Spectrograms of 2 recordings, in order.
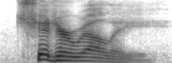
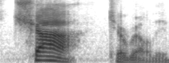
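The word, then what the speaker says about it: Ciattarelli: It's we have this thing in New Jersey with Mikey Sherrill and Chitterelli. His name is mispronounced. It's Cha-Terelli.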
